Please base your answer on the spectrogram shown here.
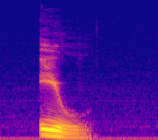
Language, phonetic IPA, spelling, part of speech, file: Polish, [iw], ił, noun, Pl-ił.ogg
